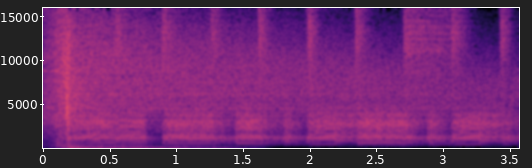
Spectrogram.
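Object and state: Nothing is struck.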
